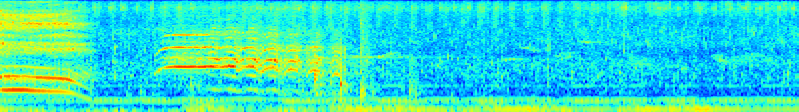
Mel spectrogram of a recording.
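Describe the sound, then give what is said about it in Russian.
A horse whinnies loudly twice, its shrill, wavering calls ringing out over a steady rushing of water, with some splashing and hoof movement underneath, as a man riding it tries to wade into a river. “Он прямо на лошади пытается в реку зайти.”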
